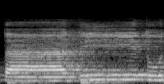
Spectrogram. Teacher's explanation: ujung lidah bertemu dengan pangkal gigi seri atas ya. Ujung lidah bertemu dengan pangkal gigi seri atas. Gigi itu yang bagian atas tapi belakang ya.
